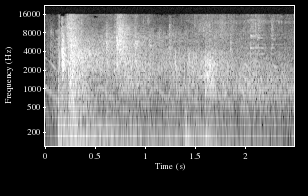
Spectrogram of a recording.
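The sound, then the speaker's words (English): A deep artillery boom as a field gun fires a shell at a Martian tripod, trailing into heavy low rumbling with a further dull thud. “Quick, get the range. Shift 30 meters. 30 meters. Projection, 27 degrees. 27 degrees. And fire!”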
